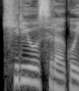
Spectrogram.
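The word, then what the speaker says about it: κύριος: 여기서 주라는 말은 헬라어로 키리오스라고 읽습니다.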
